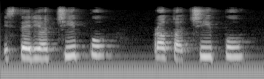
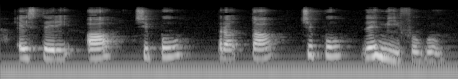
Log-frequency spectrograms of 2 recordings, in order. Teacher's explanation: a pronúncia correta é com acentuação na anti penúltima sílaba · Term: proparoxítonas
